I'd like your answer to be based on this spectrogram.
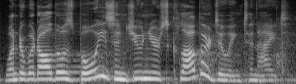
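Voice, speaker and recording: A woman playing a gentle, gossipy middle-aged housewife who speaks solicitously, in old-time radio comedy style. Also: on the high side, normal speed, in a large hall, lightly acted. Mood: gently curious. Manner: solicitous, storytelling.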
